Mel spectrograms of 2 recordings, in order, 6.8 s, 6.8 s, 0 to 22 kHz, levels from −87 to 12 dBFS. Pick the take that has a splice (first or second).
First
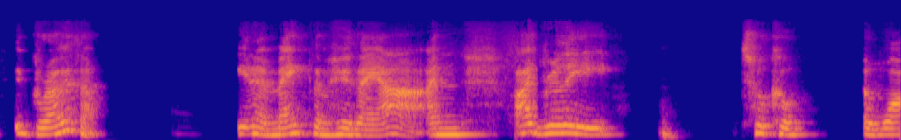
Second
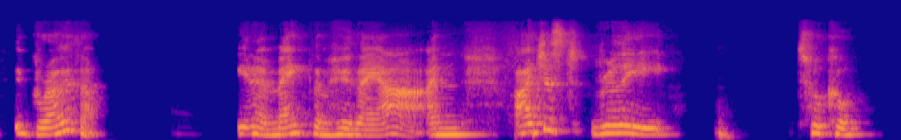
first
